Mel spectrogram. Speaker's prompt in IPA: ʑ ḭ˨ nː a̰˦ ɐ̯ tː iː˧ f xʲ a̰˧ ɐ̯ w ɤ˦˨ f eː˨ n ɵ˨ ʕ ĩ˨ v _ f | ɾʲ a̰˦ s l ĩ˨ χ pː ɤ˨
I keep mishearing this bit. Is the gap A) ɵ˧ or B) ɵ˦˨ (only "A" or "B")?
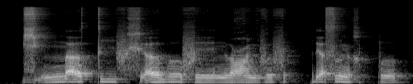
A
